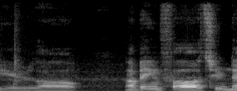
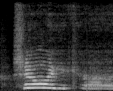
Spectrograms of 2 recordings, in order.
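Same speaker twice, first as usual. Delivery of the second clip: dry put-on woman's voice; 5 dB louder than usual. Voicing the reply to a request for a hug: dry put-on female voice. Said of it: "my female voice sounds a bit, ugh, a bit dry".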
